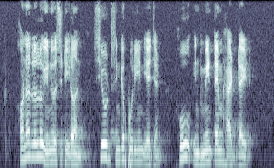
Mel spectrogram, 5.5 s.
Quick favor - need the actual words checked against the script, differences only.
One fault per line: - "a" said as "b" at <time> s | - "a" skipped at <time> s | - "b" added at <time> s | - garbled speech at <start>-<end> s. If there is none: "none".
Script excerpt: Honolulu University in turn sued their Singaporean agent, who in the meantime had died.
- "in" skipped at 1.4 s
- "their" skipped at 2.2 s
- "the" skipped at 4.0 s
